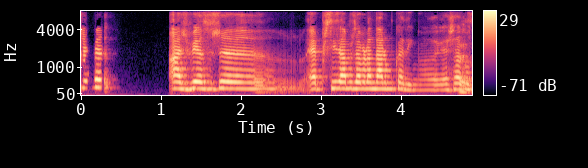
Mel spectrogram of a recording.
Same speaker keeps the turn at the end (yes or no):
yes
